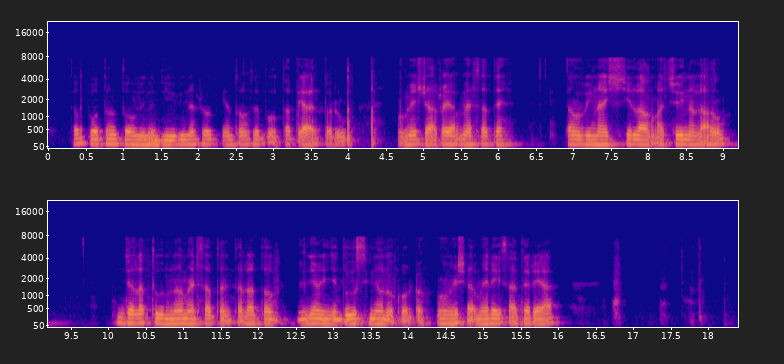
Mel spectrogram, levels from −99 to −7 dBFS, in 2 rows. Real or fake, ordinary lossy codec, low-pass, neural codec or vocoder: fake; none; none; codec, 16 kHz, 2 kbps, FunCodec, trained on Chinese and English, 25 frames a second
